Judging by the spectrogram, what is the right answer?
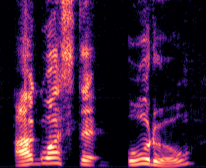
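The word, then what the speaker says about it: Águas de Ouro: your newest book, and I'm going to pronounce it in my best way. Aguas de Ouro, if that's close. Exactly. Perfect.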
